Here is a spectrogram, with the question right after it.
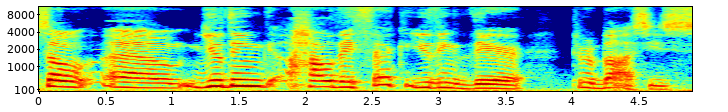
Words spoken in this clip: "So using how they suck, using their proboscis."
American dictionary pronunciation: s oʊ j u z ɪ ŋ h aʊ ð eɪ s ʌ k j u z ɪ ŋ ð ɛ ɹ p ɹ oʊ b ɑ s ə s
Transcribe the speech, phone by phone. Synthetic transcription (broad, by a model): s oʊ j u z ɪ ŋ h aʊ ð eɪ θ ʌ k j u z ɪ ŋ ð ɛ ɹ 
